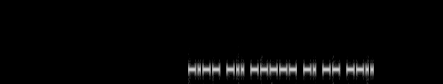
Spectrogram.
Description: Morse code, heard as a keyed tone, about 51 wpm, 700 Hz. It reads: YD0NMZ
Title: DXCC-100 Call Signs - 6 Characters - 50wpm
